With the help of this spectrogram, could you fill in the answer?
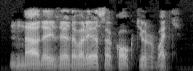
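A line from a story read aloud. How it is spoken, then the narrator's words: Grim agreement. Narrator (Russian): мрачно согласился Миша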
